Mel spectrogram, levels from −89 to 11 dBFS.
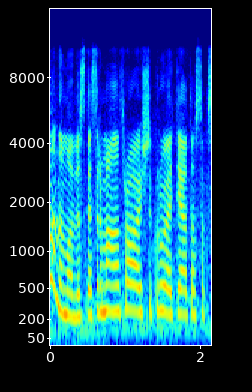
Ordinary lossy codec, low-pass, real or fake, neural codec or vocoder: Opus, 64 kbps; 10.8 kHz; real; none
